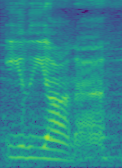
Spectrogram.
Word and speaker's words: Ileana: is the photo reference that I used for Ileana and yes that's how her name is pronounced she was born in Bucharest she was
